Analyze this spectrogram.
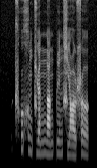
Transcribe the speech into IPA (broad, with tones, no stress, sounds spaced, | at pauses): ʈ͡ʂʰ u˥ x ʊ˥˩ ŋ t͡ɕ ɥ ɛ˧˥ n n̪ a˧˥ n p i˧˥ n ɕ j ɑ˨˩ ʊ̯ ʂ ɤ˥˩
